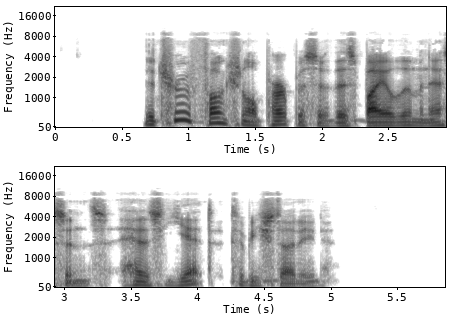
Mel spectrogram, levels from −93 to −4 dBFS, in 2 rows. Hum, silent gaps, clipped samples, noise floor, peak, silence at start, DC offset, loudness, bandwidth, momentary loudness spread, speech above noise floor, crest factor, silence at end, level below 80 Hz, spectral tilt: none; none; under 0.1%; under -90 dBFS; -2 dBFS; 0.65 s; under 0.1%; -25 LUFS; 9.6 kHz; 13 LU; over 65 dB; 24 dB; 0.9 s; -52 dBFS; -5 dB/octave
